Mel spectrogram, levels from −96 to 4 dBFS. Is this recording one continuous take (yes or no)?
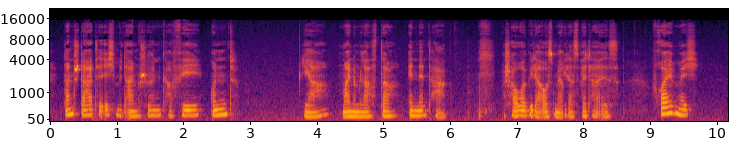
no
